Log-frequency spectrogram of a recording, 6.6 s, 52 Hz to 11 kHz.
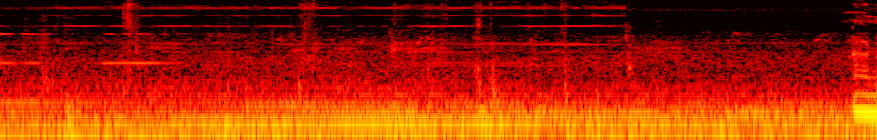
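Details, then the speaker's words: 2009 Saab 9-3 Aero XWD idling with an even low rumble and no whine, after the leaking vacuum pump line was temporarily repaired with fuel line, band clamps and O-rings. "um so I ended up using a gas line for the golf cart and some uh band clamps O-rings whatever I don't know that fixed it so I am good I don't like this fix but it fixes the noise so I'm good with that for now"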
